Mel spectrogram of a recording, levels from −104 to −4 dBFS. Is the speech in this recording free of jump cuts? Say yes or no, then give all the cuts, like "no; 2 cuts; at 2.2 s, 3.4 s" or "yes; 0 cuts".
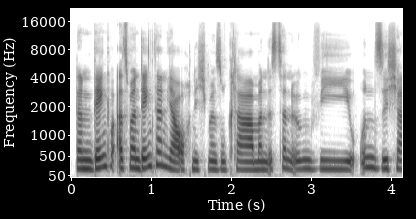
yes; 0 cuts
